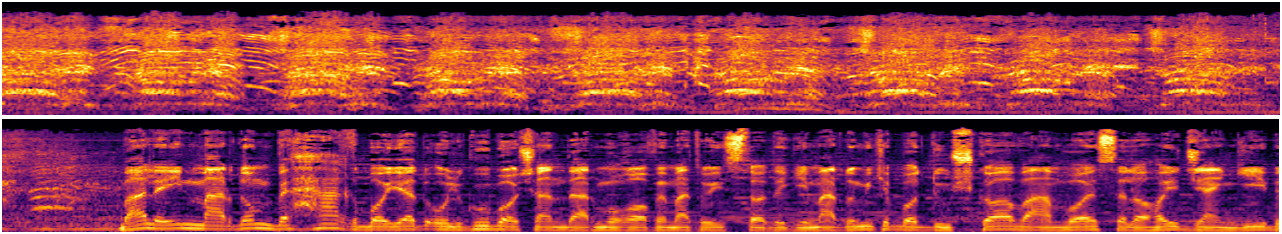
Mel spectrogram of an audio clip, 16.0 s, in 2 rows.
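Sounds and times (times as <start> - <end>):
funeral crowd chanting slogans: 0.0 - 8.7
speech: 8.8 - 15.9.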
